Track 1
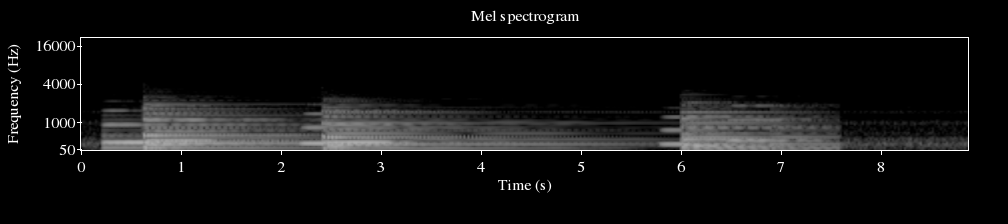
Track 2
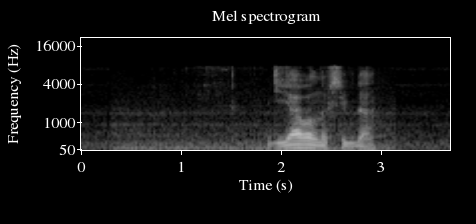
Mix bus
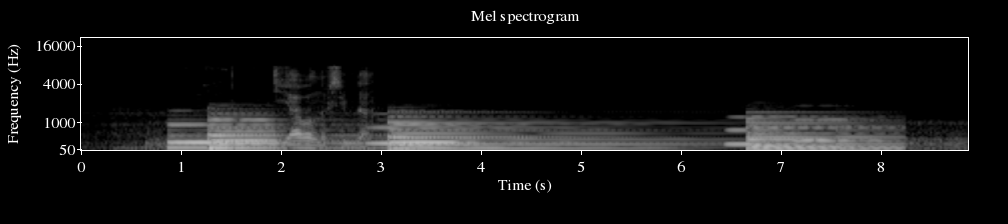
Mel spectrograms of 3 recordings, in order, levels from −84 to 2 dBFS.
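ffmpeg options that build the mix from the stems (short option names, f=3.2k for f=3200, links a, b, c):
-filter_complex "[0:a]lowpass=f=1.1k:w=0.5412,lowpass=f=1.1k:w=1.3066,lowshelf=f=180:g=9,adelay=650,volume=2dB[a];[1:a]volume=-10.5dB,asplit=2[b][c];[c]apad=whole_len=419963[d];[a][d]sidechaincompress=threshold=-47dB:ratio=8:attack=11:release=439[e];[e][b]amix=inputs=2:normalize=0,equalizer=f=220:t=o:w=0.31:g=-6.5"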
